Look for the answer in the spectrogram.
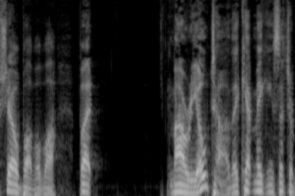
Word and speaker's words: Mariota: Like you said, number one, you can hold down even after last night's, oh God, I've never wanted Marcus Mariota to complete, Mariota.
